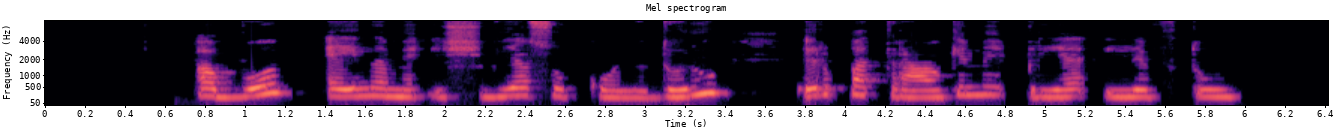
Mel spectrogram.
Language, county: Lithuanian, Marijampolė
